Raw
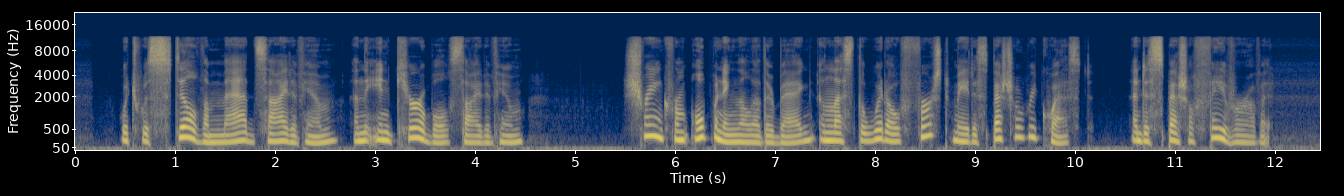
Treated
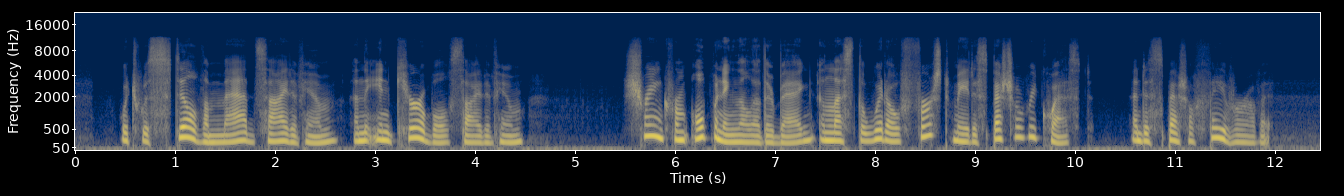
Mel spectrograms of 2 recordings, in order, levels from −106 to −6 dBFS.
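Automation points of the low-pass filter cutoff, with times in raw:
0:05.98 2,400 Hz
0:06.71 5,700 Hz
0:07.36 3,300 Hz
0:09.61 3,300 Hz
0:10.59 1,300 Hz

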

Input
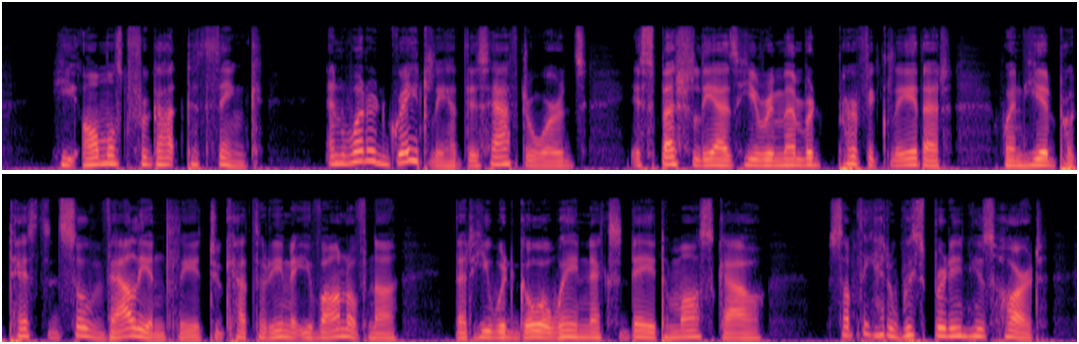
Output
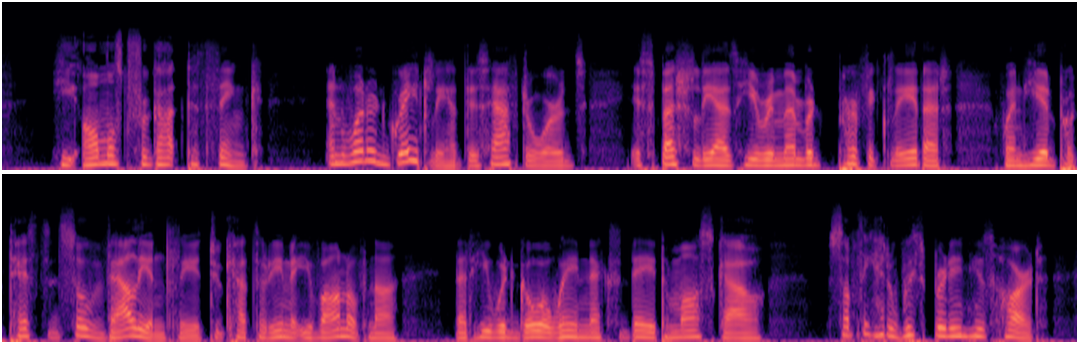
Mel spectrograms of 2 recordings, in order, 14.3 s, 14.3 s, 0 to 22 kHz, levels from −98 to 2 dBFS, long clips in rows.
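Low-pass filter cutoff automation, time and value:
low-pass filter 24 dB per octave
0:00.99 6,800 Hz
0:01.48 3,700 Hz
0:08.75 3,700 Hz
0:09.53 2,200 Hz
0:11.39 2,200 Hz
0:12.01 4,700 Hz
0:12.88 4,700 Hz
0:13.44 2,500 Hz

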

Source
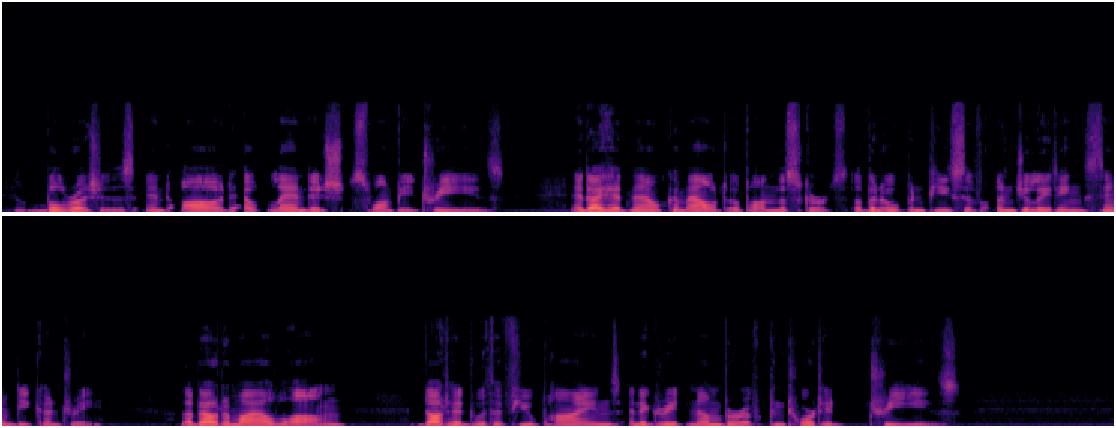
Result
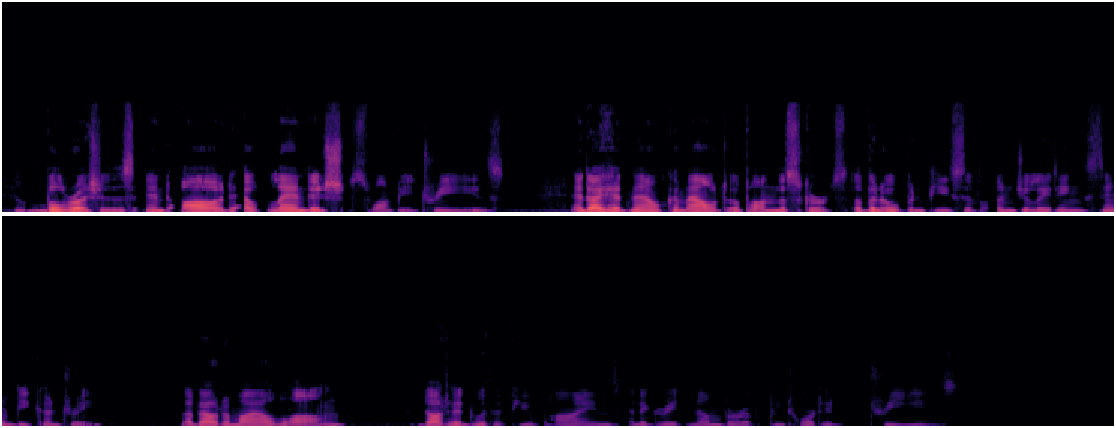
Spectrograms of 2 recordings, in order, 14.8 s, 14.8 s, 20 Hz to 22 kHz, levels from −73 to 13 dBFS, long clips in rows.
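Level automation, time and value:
−0.5 dB
from 0:02.34 −12 dB
from 0:03.13 −3 dB
from 0:06.06 −10.5 dB
from 0:10.65 −19.5 dB

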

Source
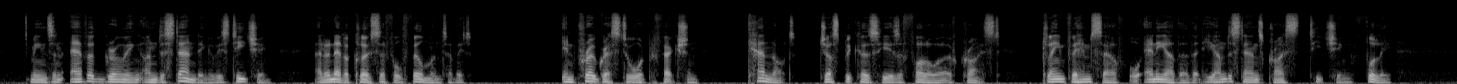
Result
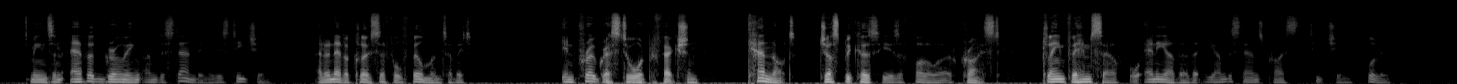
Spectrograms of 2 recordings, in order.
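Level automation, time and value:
−8 dB
from 0:01.39 −20 dB
from 0:03.19 −7.5 dB
from 0:06.06 −1 dB
from 0:08.70 −13 dB
from 0:09.58 −3 dB
from 0:11.04 −11.5 dB
from 0:11.98 −20 dB

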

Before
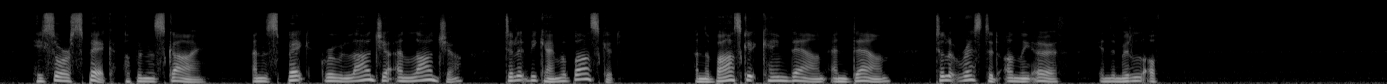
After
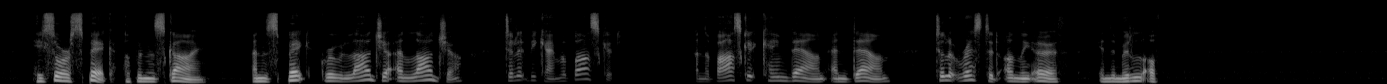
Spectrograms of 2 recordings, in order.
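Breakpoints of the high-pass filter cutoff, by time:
0:02.87 200 Hz
0:03.48 440 Hz
0:04.38 440 Hz
0:05.36 1,200 Hz
0:07.13 1,200 Hz
0:08.14 440 Hz
0:09.90 440 Hz
0:10.55 210 Hz

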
